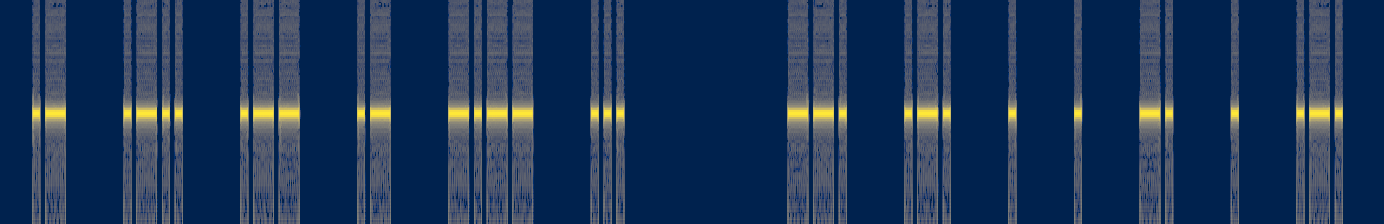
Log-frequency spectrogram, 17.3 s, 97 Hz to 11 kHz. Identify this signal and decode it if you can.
Morse code, heard as a keyed tone, about 15 wpm, spaced as for 8 wpm, 1000 Hz. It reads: ALWAYS GREENER
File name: qotdfiles / 8wpm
